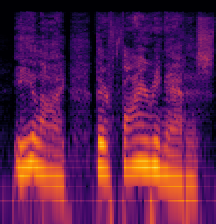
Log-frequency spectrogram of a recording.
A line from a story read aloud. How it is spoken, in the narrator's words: the woman screamed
